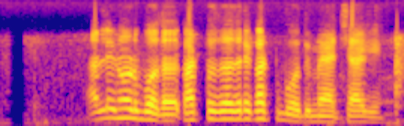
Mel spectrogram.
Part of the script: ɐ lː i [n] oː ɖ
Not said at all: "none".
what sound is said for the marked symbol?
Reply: n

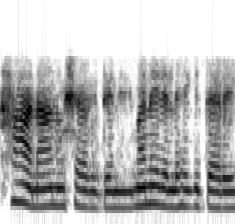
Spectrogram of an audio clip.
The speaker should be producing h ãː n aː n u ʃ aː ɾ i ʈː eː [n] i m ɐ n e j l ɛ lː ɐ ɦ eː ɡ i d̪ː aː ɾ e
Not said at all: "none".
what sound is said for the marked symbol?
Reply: n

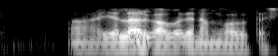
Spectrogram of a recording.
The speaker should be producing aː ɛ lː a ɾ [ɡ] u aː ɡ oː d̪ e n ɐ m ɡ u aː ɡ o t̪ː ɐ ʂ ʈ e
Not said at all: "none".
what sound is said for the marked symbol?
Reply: ɡ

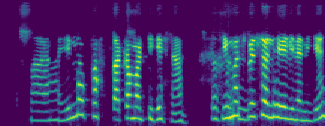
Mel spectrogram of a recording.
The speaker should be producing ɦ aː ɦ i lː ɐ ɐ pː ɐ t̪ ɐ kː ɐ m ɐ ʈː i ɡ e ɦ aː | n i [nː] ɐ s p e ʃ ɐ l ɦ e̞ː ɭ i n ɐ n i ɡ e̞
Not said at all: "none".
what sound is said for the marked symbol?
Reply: mː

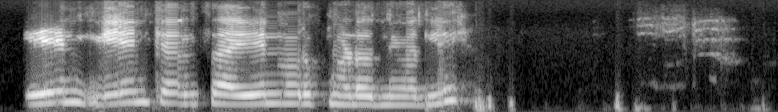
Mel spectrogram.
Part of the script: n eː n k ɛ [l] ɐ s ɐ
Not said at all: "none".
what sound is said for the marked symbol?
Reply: l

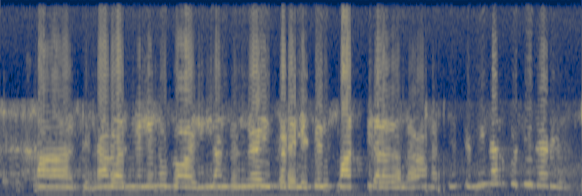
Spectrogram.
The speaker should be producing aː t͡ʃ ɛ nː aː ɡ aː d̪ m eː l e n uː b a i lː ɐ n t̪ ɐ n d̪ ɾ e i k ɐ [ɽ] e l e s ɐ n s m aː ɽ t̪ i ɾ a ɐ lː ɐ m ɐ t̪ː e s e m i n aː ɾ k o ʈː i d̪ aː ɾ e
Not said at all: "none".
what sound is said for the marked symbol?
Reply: ɽ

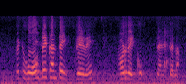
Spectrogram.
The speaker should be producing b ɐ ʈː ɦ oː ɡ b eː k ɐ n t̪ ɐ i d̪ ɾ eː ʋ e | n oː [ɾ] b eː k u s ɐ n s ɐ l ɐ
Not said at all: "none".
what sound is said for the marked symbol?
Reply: ɽ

